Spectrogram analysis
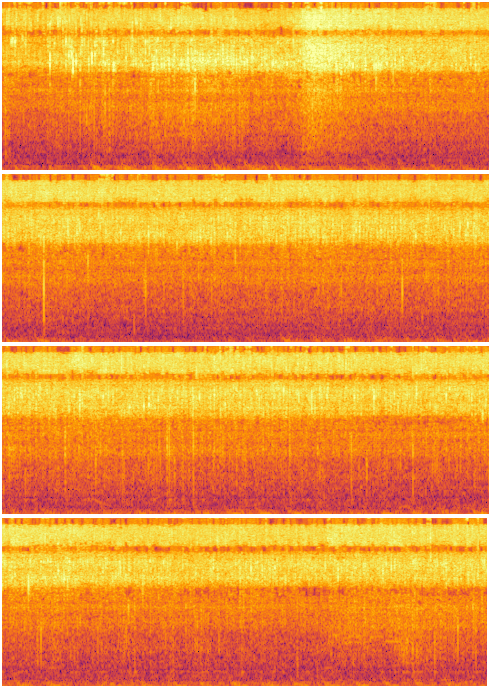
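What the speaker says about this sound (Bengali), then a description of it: "তেলটা গরম হয়ে গেছে গা মশলা মাখানো মাছটা দিয়ে দেয়" Spiced river fish sizzles steadily in hot oil in a village kitchen, a dense, continuous frying hiss with a brief louder crackle early on and occasional faint stirring, no voices.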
